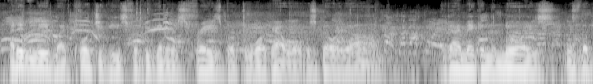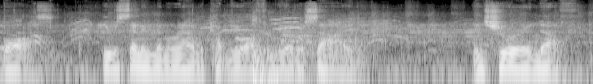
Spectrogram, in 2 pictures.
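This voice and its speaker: Casting: male actor as bitter, boozy bodyguard for a hard-boiled game, deep gravelly register, dry cynical delivery, music pounding underneath. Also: natural voice. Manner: deadpan, sardonic. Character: world-weary hard-drinking middle-aged male bodyguard, bitterly cynical. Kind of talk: hard-boiled noir game narration and dialogue. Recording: loud music behind the voice. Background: loud music.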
